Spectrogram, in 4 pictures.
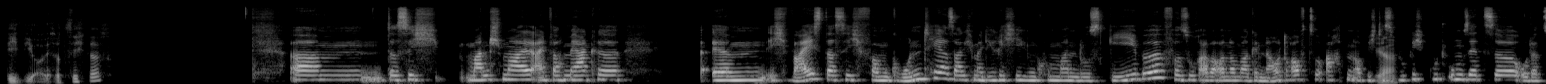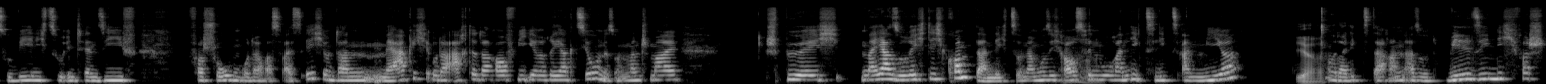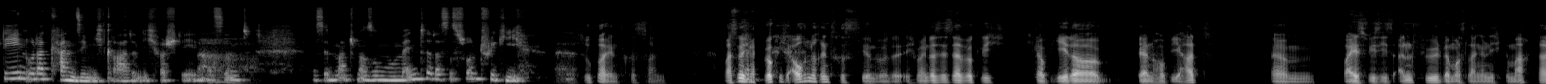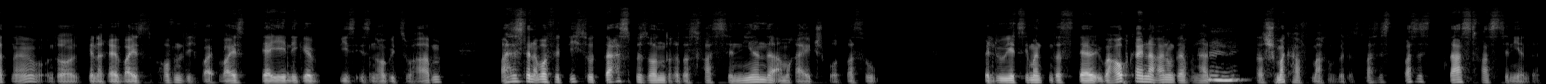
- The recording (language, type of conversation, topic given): German, podcast, Wie hast du wieder angefangen – in kleinen Schritten oder gleich ganz groß?
- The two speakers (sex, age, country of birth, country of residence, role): female, 40-44, Germany, Germany, guest; male, 35-39, Germany, Germany, host
- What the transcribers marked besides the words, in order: static; other background noise; distorted speech; chuckle; snort; stressed: "das"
